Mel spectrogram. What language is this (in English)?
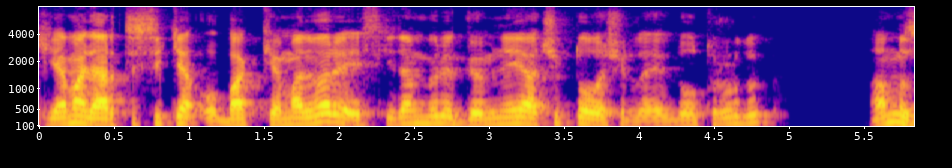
Turkish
